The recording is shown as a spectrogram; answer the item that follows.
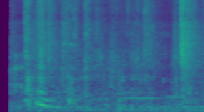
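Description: A dog gives a short whine that falls in pitch, about a third of a second in. Near the end there is a brief rustle of wrapping paper.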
